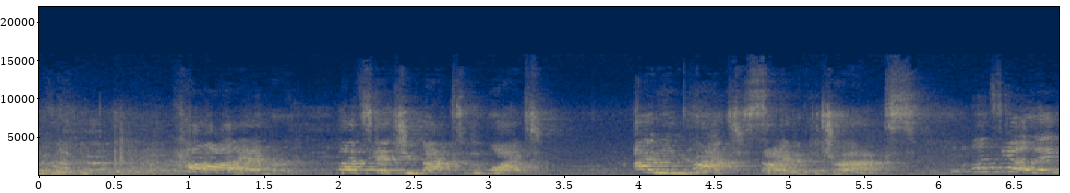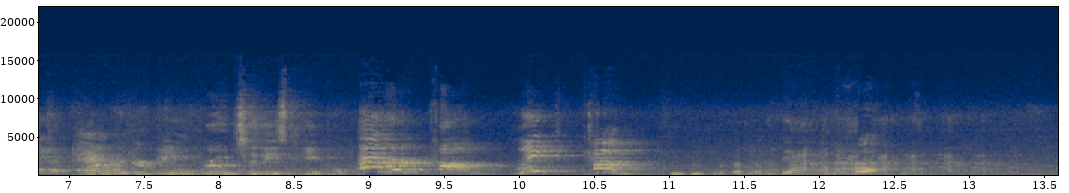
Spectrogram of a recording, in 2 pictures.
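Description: A young woman sings loudly on a stage, heard from the audience in a large hall.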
